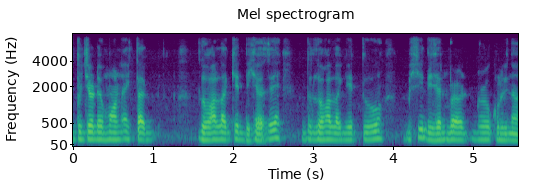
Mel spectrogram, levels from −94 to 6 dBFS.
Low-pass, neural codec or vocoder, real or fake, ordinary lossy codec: 7.2 kHz; vocoder, 22.05 kHz, 80 mel bands, HiFi-GAN; fake; none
